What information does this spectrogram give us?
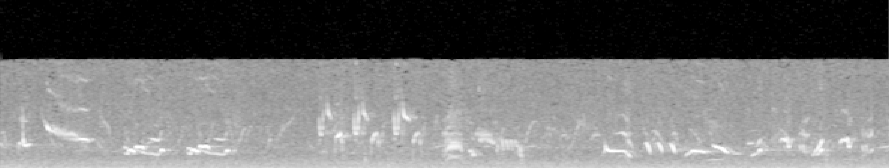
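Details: A male brown thrasher sings on a farm yard at morning near brushy nesting sites, delivering dense runs of varied chirps, slurs and trills, phrase after phrase with barely a pause.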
